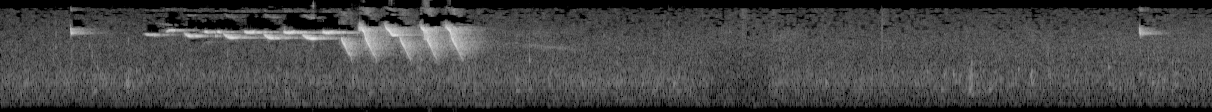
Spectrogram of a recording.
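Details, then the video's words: Wild Flavescent warbler, Myiothlypis flaveola, in song: a lone high note, then a quickening string of thin high whistles that ends in four strong downslurred notes. A soft murmur of background noise follows, and one more high note sounds near the end. "Canário do Mato cantando bonito na natureza. Aprecie o lindo canto deste canário diferente."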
